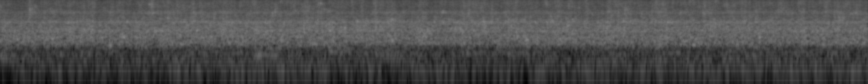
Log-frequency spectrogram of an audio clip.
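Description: Steady rushing of water flowing through a culvert, an even hiss with no breaks.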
